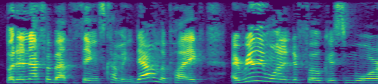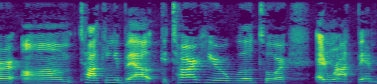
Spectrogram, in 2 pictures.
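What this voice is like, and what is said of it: Congested, stuffed-up nasal voice. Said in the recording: “stuffed up with the sinus stuff right now”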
